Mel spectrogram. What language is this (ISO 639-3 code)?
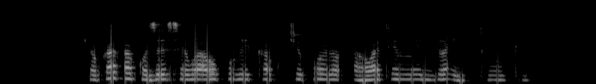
lug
